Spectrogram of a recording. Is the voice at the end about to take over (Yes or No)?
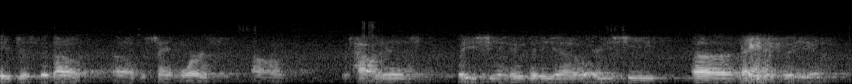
No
